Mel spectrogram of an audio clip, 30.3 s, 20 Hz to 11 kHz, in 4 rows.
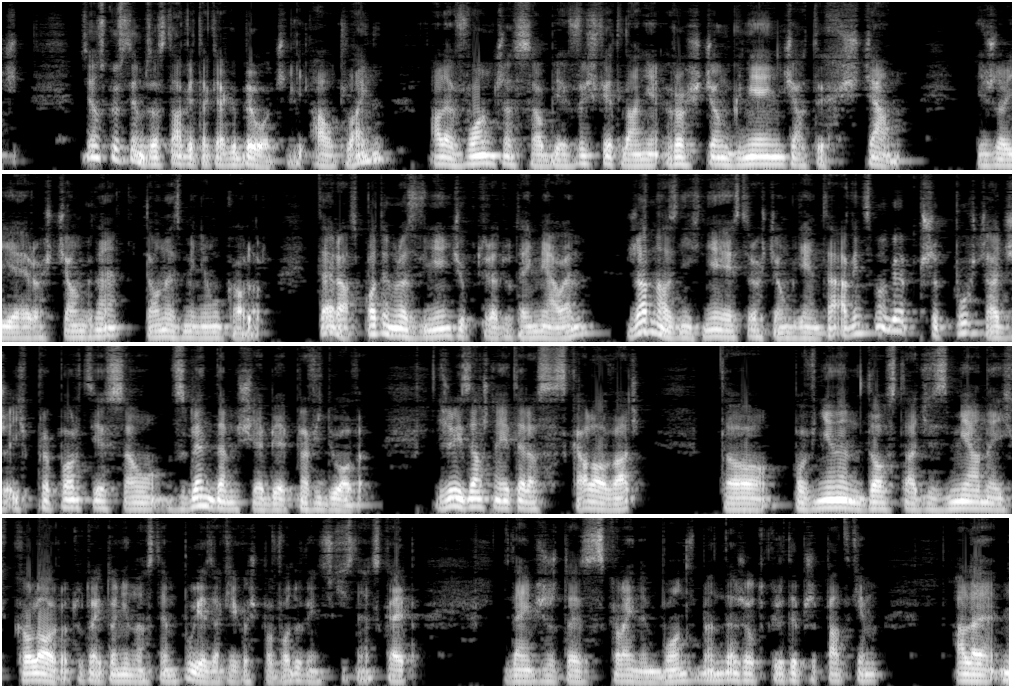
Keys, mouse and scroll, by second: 2.6 click, 15.5 shift+middle click, 19.1 s, 25.2 Escape.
